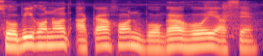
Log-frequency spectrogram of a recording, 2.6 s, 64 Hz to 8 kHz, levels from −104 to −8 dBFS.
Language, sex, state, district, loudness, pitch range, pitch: Assamese, male, Assam, Kamrup Metropolitan, -15 LUFS, 130-165 Hz, 145 Hz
